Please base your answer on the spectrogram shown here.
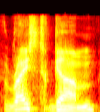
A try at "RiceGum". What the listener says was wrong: Rice gum. No D in there.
